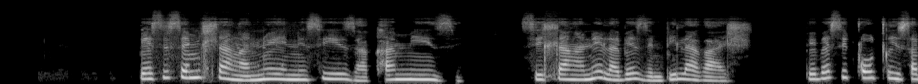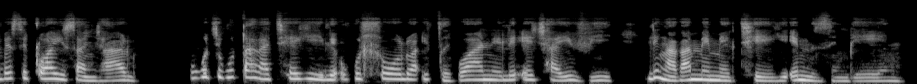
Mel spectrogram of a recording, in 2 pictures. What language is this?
North Ndebele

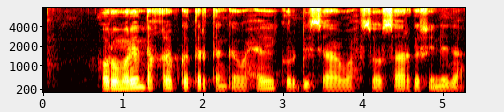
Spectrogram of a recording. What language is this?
Somali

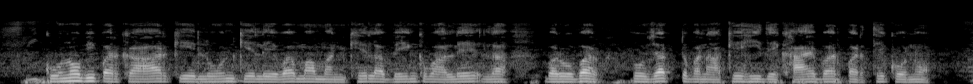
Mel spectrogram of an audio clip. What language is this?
Chhattisgarhi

